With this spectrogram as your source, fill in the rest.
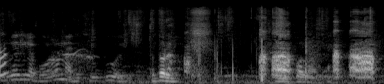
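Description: A country chicken clucks in short, repeated bursts close by while people talk over it, just before it is slaughtered.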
